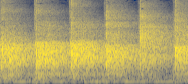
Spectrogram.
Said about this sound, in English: And I just want to give you a round of applause for that.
